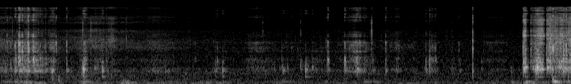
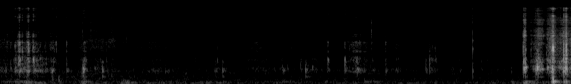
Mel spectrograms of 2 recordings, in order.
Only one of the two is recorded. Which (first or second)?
first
